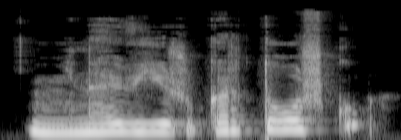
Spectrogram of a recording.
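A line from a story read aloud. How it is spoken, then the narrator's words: Sniffling whisper. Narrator (Russian): Шмыгнув носом, прошептала я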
